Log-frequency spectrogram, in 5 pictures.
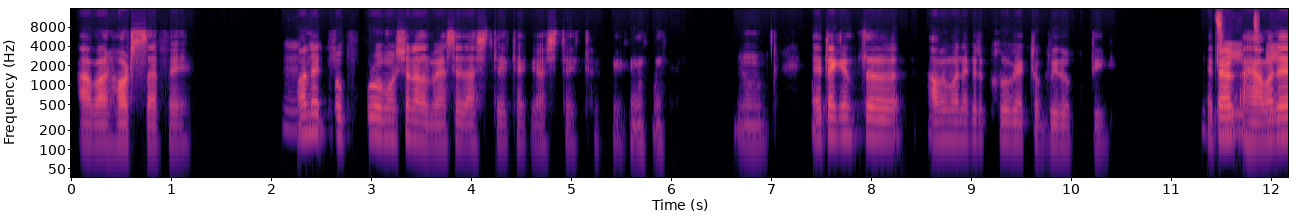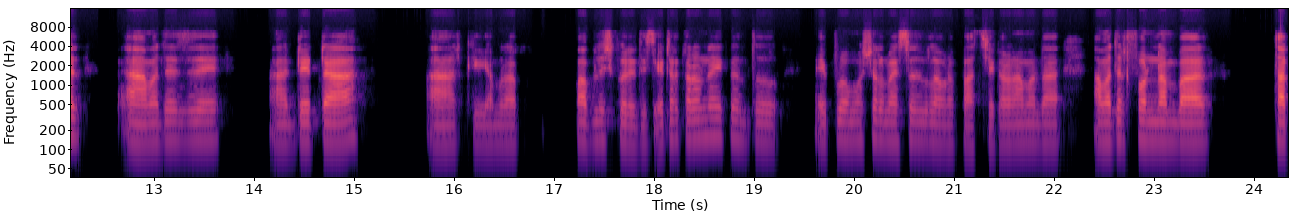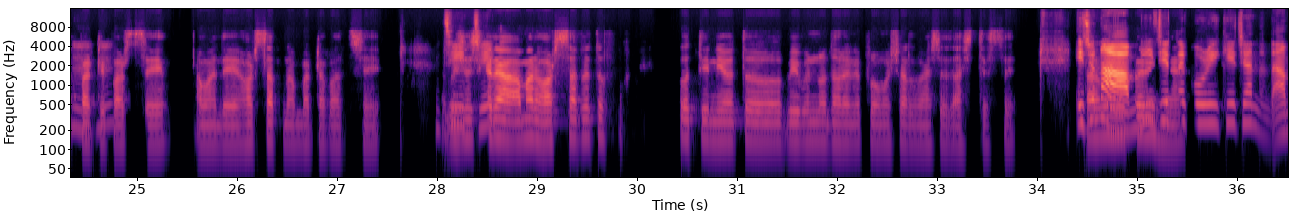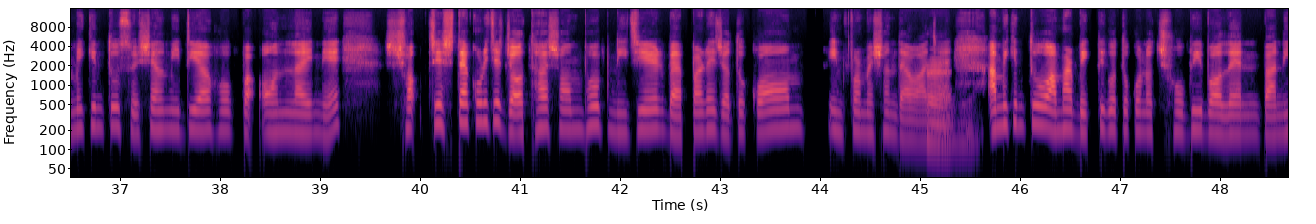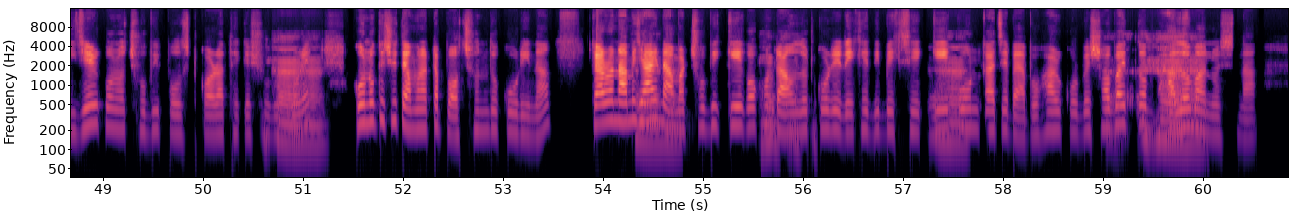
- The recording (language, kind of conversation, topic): Bengali, unstructured, বড় বড় প্রযুক্তি কোম্পানিগুলো কি আমাদের ব্যক্তিগত তথ্য নিয়ে অন্যায় করছে?
- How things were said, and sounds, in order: in English: "Promotional message"; chuckle; horn; in English: "Promotional message"; "আমরা" said as "আমাদা"; in English: "Promotional message"; in English: "Information"; chuckle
